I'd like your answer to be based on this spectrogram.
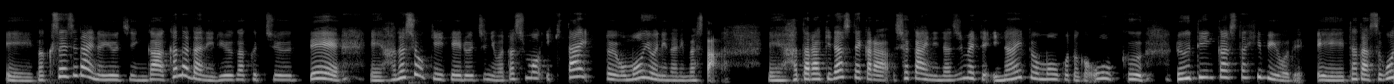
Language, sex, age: Japanese, female, 20-39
